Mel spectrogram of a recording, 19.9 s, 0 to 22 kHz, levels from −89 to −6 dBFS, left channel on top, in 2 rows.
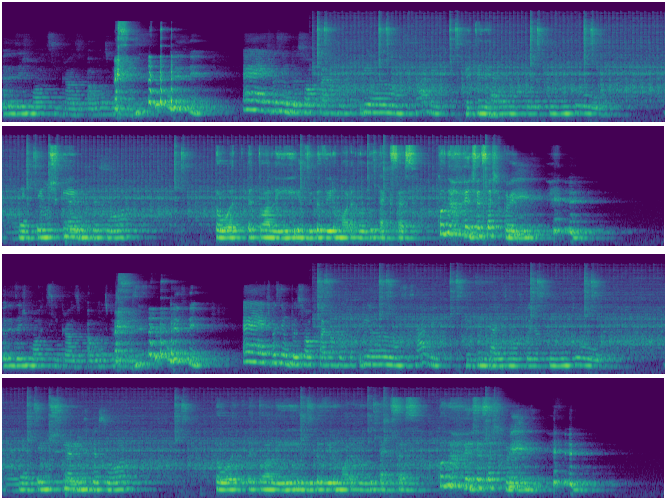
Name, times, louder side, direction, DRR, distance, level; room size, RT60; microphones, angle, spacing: voice 1, 0.0-3.0 3.6-6.6 7.3-9.1 9.9-10.3 10.9-11.9 17.5-18.6, right 1 dB, 40° right, 1 dB, 0.5 m, -33 dB
voice 2, 1.7-2.5 7.0-7.4 10.2-11.2 13.1-16.2 16.5-17.9 18.5-18.6, left 4 dB, 65° left, 6 dB, 0.5 m, -26 dB
sound 1, 4.6-17.4, left 3 dB, 90° left, 1.5 m, -40 dB
9.4 x 3.9 x 3.4 m, 1.5 s
head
